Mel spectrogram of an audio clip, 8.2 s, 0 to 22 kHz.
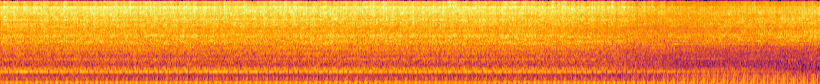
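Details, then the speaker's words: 5.3L V8 Silverado with 2024 C8 Corvette intake manifold, 2019 ZR1 throttle body, headers and colder intake, untuned: loud, lumpy, slightly uneven idle, struggling to stay running; rough idle from untuned intake and throttle body changes. "so yeah you can hear it having a hard time uh idling like I said none of this is tuned it's not even tuned for the headers the new intake the colder intake or the bigger throttle body so it makes sense for it to be you know having a trouble to stay on"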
